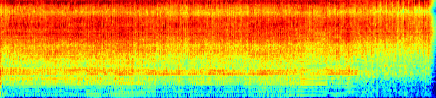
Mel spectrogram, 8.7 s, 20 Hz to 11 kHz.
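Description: An impact wrench drives a bolt through a VEVOR 3/8-inch drive impact socket, giving a loud, continuous hammering rattle that holds steady and close for the whole stretch, with no talking.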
